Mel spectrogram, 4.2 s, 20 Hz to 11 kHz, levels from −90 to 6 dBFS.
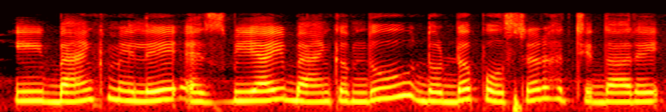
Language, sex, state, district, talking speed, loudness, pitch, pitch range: Kannada, female, Karnataka, Bidar, 130 wpm, -15 LUFS, 255 Hz, 240-275 Hz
